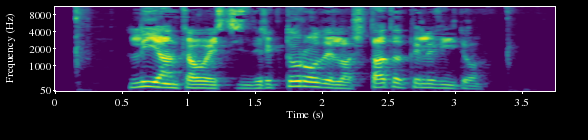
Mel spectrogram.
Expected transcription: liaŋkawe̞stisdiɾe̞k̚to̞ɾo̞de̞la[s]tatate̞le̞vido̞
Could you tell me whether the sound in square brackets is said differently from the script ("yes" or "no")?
yes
